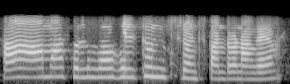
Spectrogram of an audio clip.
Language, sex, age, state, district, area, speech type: Tamil, female, 18-30, Tamil Nadu, Vellore, urban, conversation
